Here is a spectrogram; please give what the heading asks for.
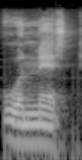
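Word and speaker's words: honest: तो इसका उच्चारण होगा वो होगा ऑनेस्ट। क्या होगा? ऑनेस्ट। एच इसके अंदर छुपा रहेगा तो ऑनेस्ट वुमेन।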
